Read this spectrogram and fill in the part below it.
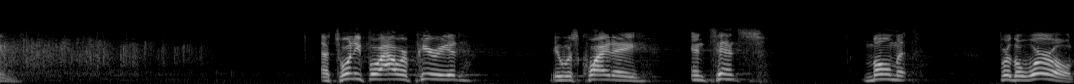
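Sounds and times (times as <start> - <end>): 
audience clapping hands: 0.0 - 2.4
speech: 3.2 - 4.8, 5.5 - 7.7, 8.6 - 9.2, 10.0 - 10.7.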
